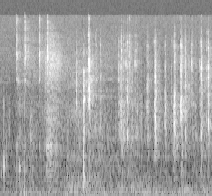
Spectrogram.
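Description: Near silence with a few faint, scattered clicks from a computer keyboard being typed on.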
